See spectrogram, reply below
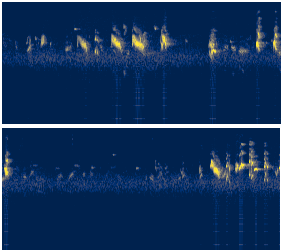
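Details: California thrasher song of quick, jumbled chirps and scratchy notes in bursts, a brief pause near the middle, then a fresh rush of varied phrases near the end.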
